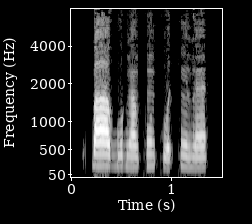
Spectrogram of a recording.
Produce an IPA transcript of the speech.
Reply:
k͡paː˦ ɡʷɨ˧ɡã˧kʷĩ˧ kʷɛ˨ kĩ˦dɛ̃˦

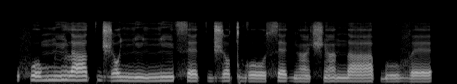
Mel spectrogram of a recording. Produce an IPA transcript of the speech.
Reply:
fo˦mĩ˦ laː˦td͡ʒɔ˧ɲĩ˨ ɲĩ˧ sɛ˨t d͡ʒɔ˧tɡoː˨sɛ˧ ɡã˨ʃã˧naː˧ ɓu˨˦vɛ˧

